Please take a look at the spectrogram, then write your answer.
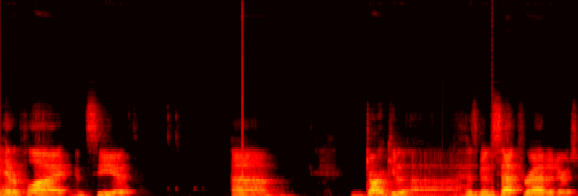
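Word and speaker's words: Darcula: But if you say Darkula, you got to say it like your Count Dracula, Darkula.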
